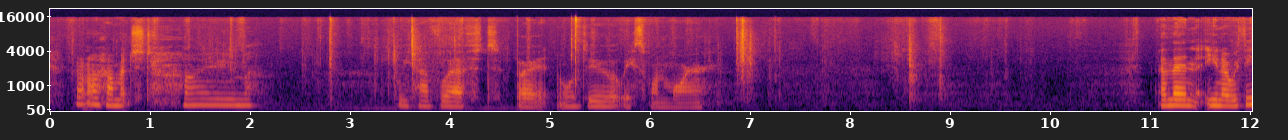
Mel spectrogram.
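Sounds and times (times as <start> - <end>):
paper pages turning: 1.3 - 10.4
soft paper flicks: 1.4 - 9.9.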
